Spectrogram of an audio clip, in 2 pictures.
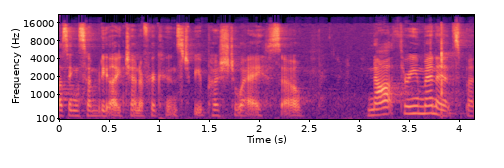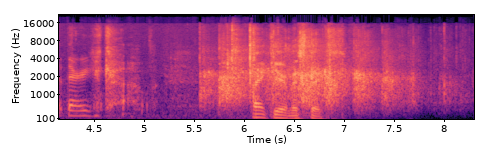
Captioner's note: applause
